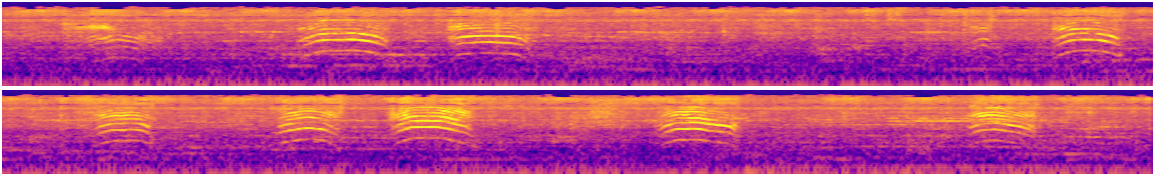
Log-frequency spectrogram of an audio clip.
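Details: Calico mother cat nursing her kittens; about a dozen short, high, arching mews sound at irregular intervals over a steady low hum.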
